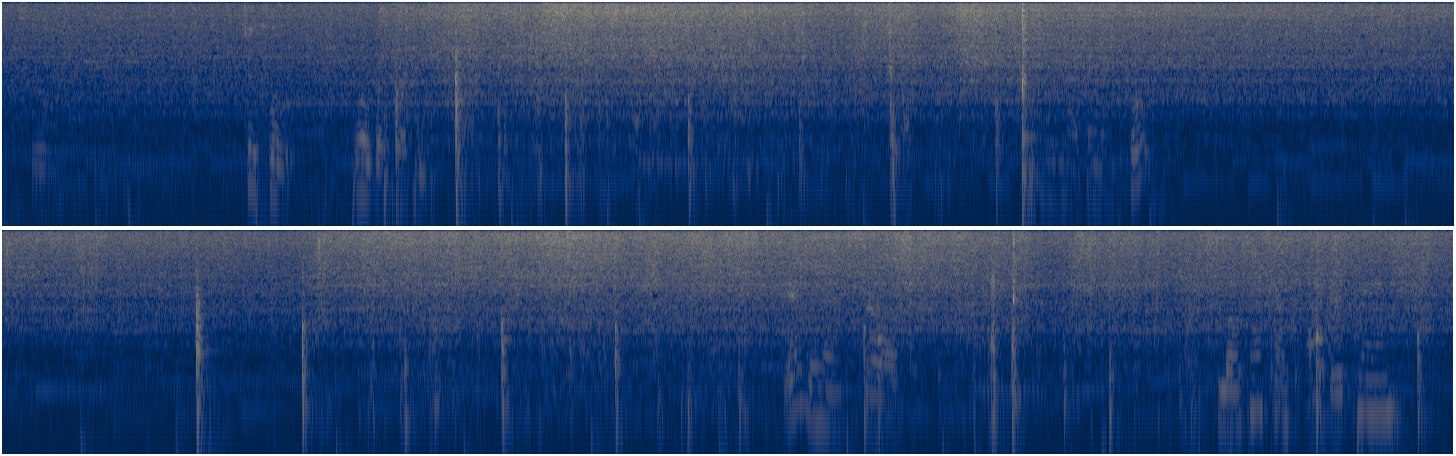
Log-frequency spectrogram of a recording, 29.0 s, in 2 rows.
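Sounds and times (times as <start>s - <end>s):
vegetables sizzling in oil: 0.0s - 29.0s
wooden spatula knocking pot: 3.7s - 8.2s, 8.8s - 9.2s, 9.9s - 10.5s, 16.4s - 16.8s, 24.2s - 26.6s, 27.4s - 28.9s.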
